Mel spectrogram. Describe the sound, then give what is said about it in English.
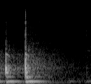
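Two quick knocks on a door, moderately loud, each with a hollow, woody thud, followed by a short quiet stretch with no voices. “Did I just hear somebody knocking at the door?”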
